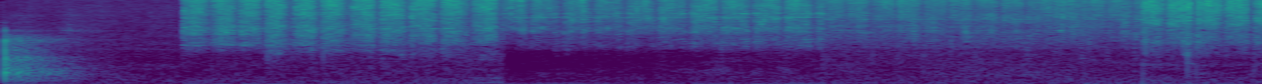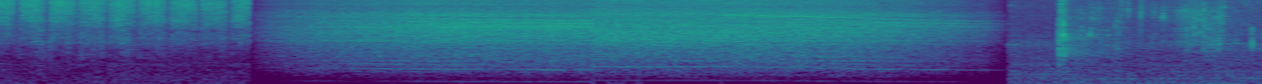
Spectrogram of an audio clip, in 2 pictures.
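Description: A hand-held sharpening stone honing the oiled steel edge of an axe, in quick rhythmic scraping strokes. This is followed by a steady hiss lasting about four seconds.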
